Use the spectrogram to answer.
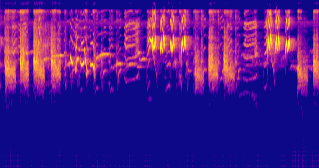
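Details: Energetic Oriental magpie-robin song for stimulating birds to puff up and perform: rasping buzzy notes mixed with quick ladder-like trills and sweet slurred whistles, delivered in short, rapidly repeated bursts.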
